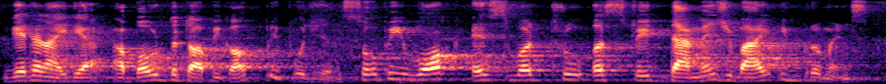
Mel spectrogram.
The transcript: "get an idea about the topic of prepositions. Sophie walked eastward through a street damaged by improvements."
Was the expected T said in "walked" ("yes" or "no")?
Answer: no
